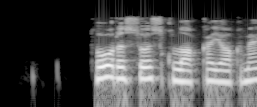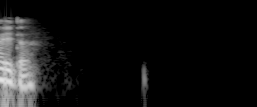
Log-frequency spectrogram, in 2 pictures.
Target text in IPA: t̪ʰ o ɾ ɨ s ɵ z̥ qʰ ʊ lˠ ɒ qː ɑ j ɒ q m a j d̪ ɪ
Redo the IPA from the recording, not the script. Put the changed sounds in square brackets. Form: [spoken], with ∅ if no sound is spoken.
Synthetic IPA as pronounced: t̪ʰ o ɾ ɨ s ɵ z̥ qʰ ʊ lˠ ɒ qː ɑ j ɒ q m a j d̪ ɪ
